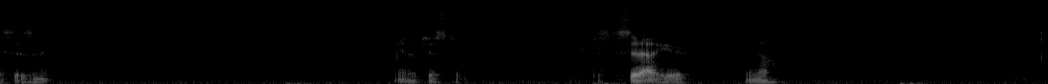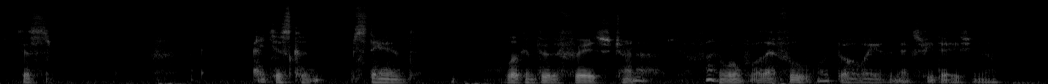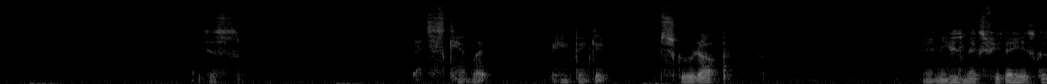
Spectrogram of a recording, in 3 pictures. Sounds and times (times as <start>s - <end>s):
Narration, monologue: 0.0s - 0.9s, 2.9s - 9.3s, 10.0s - 31.4s.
